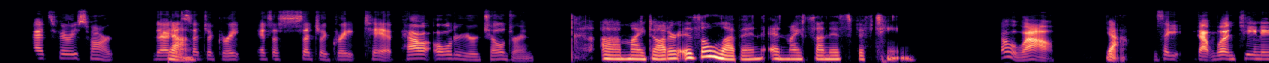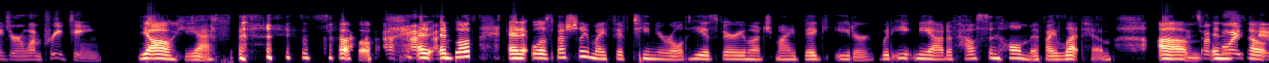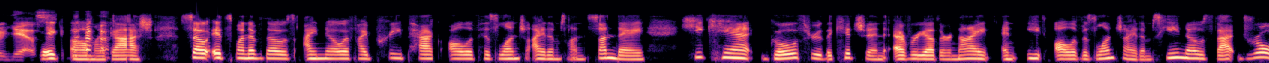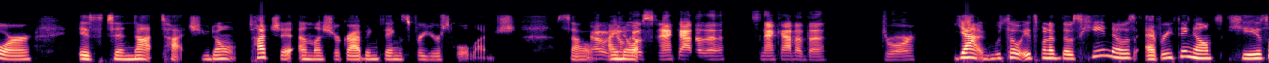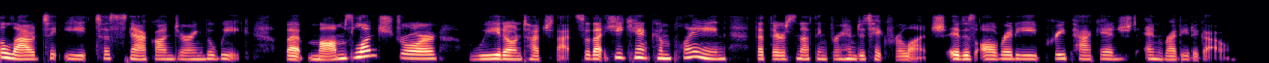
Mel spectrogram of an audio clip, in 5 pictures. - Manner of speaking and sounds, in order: chuckle; laughing while speaking: "So"; laugh; laugh; other background noise
- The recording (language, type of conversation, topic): English, unstructured, How can I tweak my routine for a rough day?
